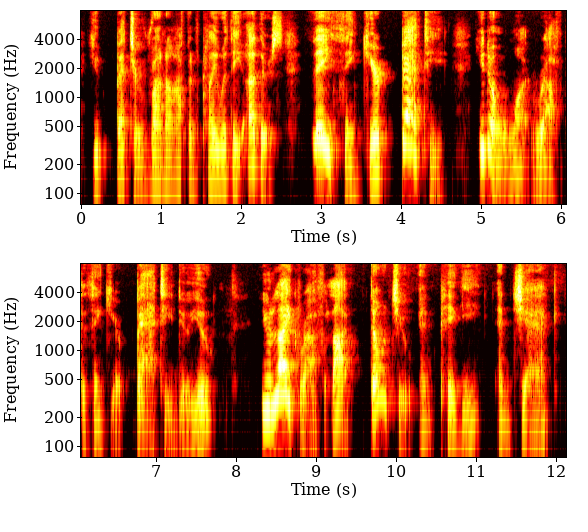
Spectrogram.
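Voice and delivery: put-on a buzzing devil taunting a child; Lord of the Flies, mocking.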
